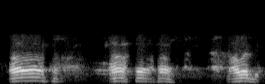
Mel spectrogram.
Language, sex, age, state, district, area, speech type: Malayalam, male, 18-30, Kerala, Idukki, rural, conversation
